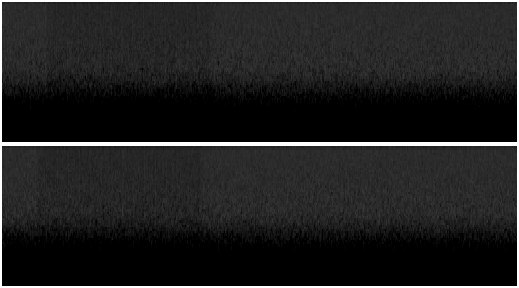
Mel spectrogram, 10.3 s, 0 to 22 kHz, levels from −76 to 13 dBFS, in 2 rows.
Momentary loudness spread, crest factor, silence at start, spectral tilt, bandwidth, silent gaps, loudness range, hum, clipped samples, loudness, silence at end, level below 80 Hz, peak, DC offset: 2 LU; 14 dB; 0 s; 10 dB/octave; over 20 kHz; none; 1 LU; none; under 0.1%; -38 LUFS; 0 s; under -90 dBFS; -28 dBFS; under 0.1%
